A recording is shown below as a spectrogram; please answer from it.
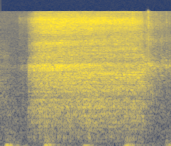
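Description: Steady hiss of air during a hit on the Digiflavor Pilgrim GTA/RDTA rebuildable atomizer, lasting about a second and a half.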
